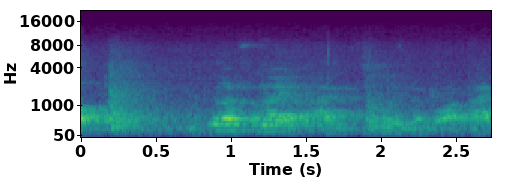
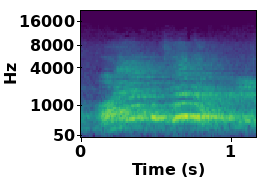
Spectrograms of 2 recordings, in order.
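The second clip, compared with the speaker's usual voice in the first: much higher and louder, a proud operatic tenor; pompous tenor; 8 dB louder than usual. Retold or imitated. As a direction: puff up like a vain opera tenor. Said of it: "Have you ever seen a tenor?".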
